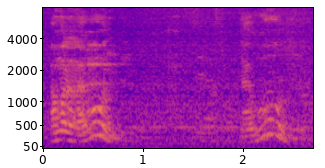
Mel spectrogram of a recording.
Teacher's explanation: Si abre la vocal, y la corta y después sigue la siguiente sílaba. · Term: apertura vocálica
